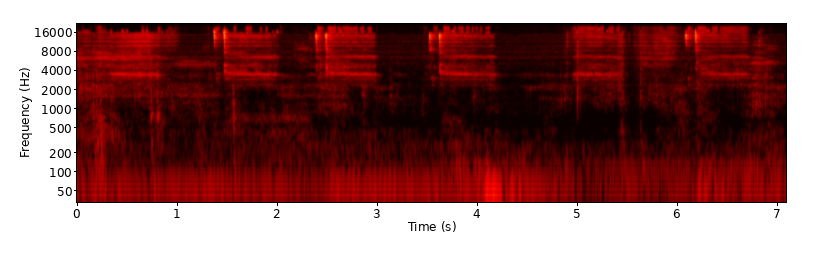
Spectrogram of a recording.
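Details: Bright chirps from a field cricket repeat about six times, one every second or so, each a brief buzzy pulse over a quiet low-pitched hum.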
